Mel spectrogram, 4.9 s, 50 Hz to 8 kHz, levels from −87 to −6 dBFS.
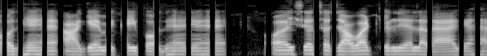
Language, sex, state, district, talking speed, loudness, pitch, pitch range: Hindi, male, Chhattisgarh, Bilaspur, 160 wpm, -21 LUFS, 130 Hz, 125-135 Hz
